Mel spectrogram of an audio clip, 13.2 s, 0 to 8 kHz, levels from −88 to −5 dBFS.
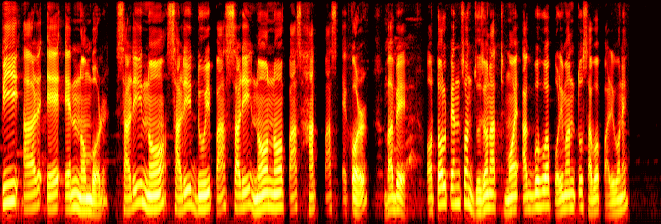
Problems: background sounds at intervals, background conversations at intervals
